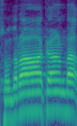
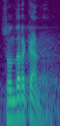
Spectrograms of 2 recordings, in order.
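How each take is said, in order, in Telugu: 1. 'sundar' తర్వాత అచ్చు దీర్ఘం. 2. 'sundar' తర్వాత అచ్చు హ్రస్వం. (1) "పలకడం చేతకాని వాడు సుందరాకాండ, రాక దీర్ఘం లేదు నాయన" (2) "నువ్వు పెట్టేవి ఇక్కడ సుందరకాండ"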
